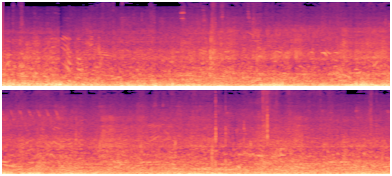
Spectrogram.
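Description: Wind blusters and rumbles outdoors.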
